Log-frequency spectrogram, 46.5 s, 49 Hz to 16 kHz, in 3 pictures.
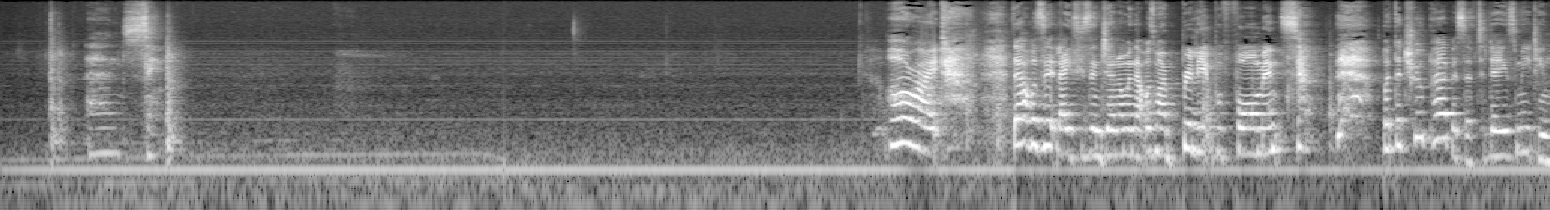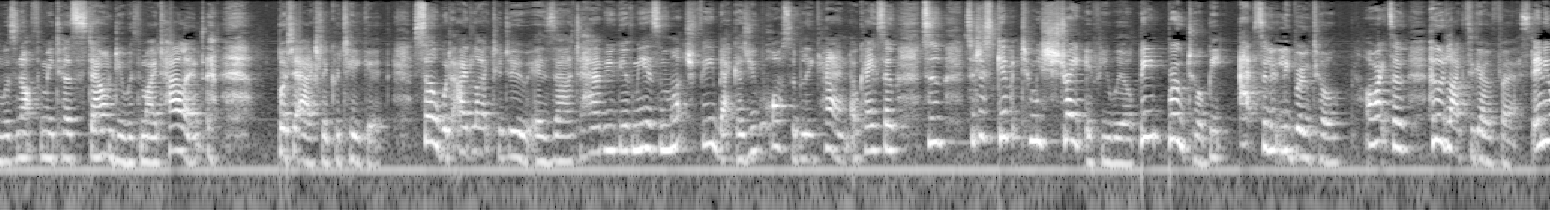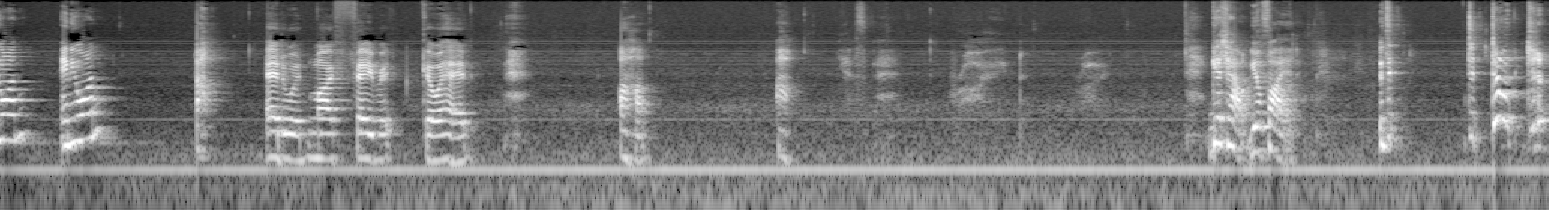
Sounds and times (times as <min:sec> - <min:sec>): Narration, monologue: 0:00.4 - 0:02.3, 0:08.2 - 0:46.4.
